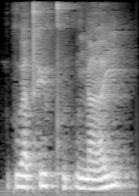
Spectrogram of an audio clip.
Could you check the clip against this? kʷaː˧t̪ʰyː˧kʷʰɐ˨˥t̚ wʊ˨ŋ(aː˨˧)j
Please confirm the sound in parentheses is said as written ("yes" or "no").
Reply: no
